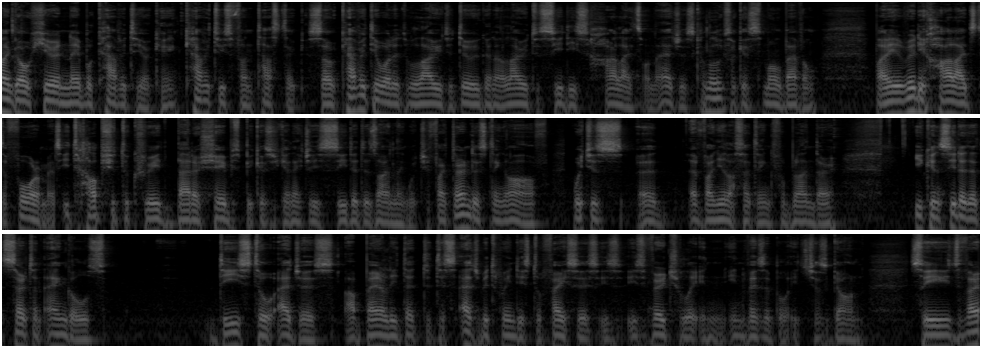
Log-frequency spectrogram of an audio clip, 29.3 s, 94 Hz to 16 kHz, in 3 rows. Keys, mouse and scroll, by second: 0.1 n, 1.7 click, 2.7 n, 7.3 shift+middle drag, 14.5 click, 18.0 click, 18.9 shift+middle drag, 19.2-19.8 shift+middle drag, 20.3-22.6 shift+middle drag, 23.9 middle click, 24.7-26.0 middle drag.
